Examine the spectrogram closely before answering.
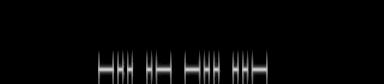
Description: Morse code, heard as a keyed tone, about 25 wpm, 700 Hz. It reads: DADU
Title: All Cut Numbers - 4-Digit 25wpm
